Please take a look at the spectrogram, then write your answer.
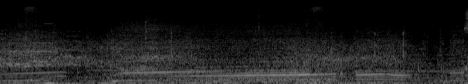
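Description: Tires of a Mazda RX-7 squeal in a sustained drifting skid in the Need for Speed 2015 racing game, wavering pitches sliding over a steady engine roar, loud and continuous.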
